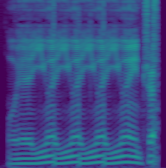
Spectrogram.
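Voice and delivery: loud, teasing ranch hand; cowboy voice. A narrator's reading. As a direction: tease her with easy confidence. Slim voiced again.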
